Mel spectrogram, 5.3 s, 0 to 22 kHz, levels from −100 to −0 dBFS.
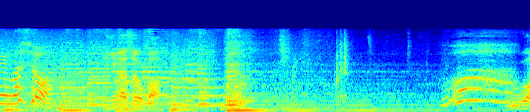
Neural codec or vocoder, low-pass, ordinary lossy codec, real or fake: none; none; none; real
